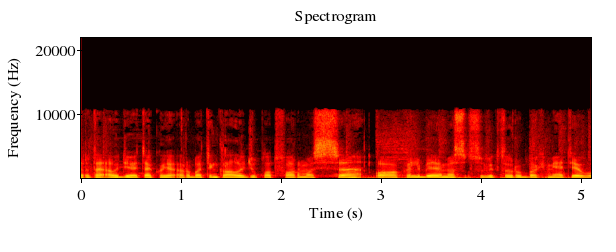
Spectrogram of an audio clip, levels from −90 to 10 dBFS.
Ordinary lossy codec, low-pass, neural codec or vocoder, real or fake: MP3, 64 kbps; 10.8 kHz; none; real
